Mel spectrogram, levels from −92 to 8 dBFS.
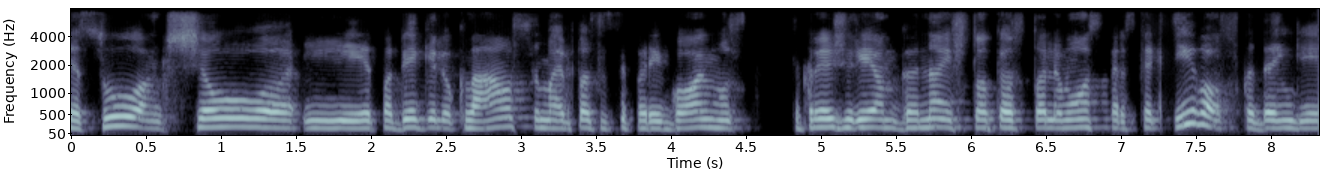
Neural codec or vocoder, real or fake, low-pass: codec, 16 kHz, 2 kbps, X-Codec, HuBERT features, trained on general audio; fake; 7.2 kHz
